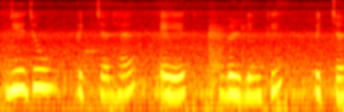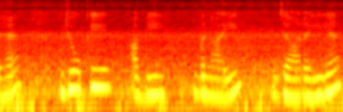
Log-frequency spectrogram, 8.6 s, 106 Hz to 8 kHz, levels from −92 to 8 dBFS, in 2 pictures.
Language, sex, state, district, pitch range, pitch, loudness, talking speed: Hindi, female, Punjab, Pathankot, 205-260 Hz, 220 Hz, -15 LUFS, 105 wpm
